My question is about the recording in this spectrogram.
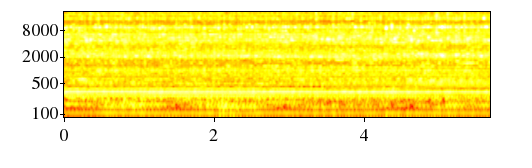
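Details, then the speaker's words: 1954 Johnson 5.5HP outboard, barn find revived after about 60 years with carburetor and cylinder head work, cover on, fuel bulb hand-pumped every few minutes, water pump pumping nice. Steady, even buzz with constant tone, no misses or surging: normal running. "Sounds sweet. run for a few minutes before I got to pump the bowl again."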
